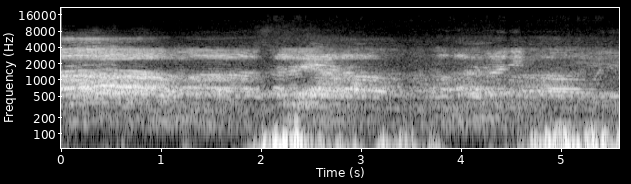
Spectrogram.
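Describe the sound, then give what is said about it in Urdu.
A large audience recites salawat together in unison at the speaker's request, a dense wash of many voices chanting in a steady rhythm, rising in loudness toward the end. “ایک بریکٹ سنیے, ایک سلوات سے سہارا دیجیے ذرا.”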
